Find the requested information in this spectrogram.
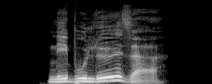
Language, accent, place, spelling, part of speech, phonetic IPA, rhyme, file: German, Germany, Berlin, nebulöser, adjective, [nebuˈløːzɐ], -øːzɐ, De-nebulöser.ogg
- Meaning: 1. comparative degree of nebulös 2. inflection of nebulös: strong/mixed nominative masculine singular 3. inflection of nebulös: strong genitive/dative feminine singular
